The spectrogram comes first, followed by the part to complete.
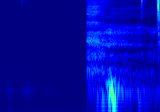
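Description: About a second of dead silence, then a breathy sigh or exhalation close to a desk microphone, with a brief low puff of breath hitting the mic, fading just before speech.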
